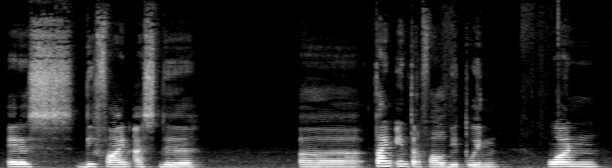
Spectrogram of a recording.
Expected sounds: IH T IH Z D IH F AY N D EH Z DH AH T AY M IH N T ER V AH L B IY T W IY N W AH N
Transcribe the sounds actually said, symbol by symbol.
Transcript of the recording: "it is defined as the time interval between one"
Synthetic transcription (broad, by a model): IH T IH S D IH F AY N EH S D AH T AY M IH N T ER F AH L B IY T W IY N W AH N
